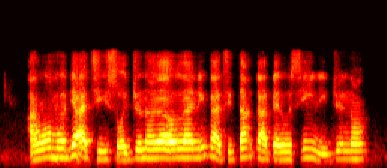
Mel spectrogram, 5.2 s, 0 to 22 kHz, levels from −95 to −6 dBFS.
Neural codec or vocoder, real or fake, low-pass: codec, 16 kHz, 1.1 kbps, Voila-Tokenizer; fake; 7.2 kHz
